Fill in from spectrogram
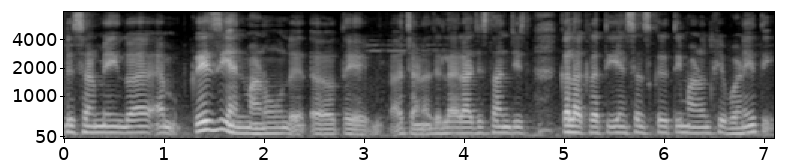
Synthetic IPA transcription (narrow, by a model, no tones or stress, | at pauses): ɗɪsəɽ̃mẽĩːn̆d̪oaːɦeɛ̰̃ːkɾeːziaːɦɪnɪ̆maːɳ̤̃uʊt̪eɐ̰t͡ɕaːɽ̃əd͡ʑeːla̰ːɪɾaːd͡ʑɪst̪ʰaːnd͡ʑiːkɐlaːkɾət̪iɛ̃ːsɐ̃nskɾɪt̪imaːɳ̤ʊnɪ̆kʰeːʋɐɽ̃et̪ʰḭː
